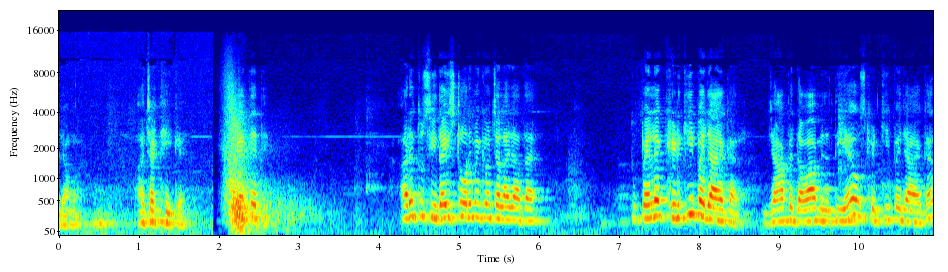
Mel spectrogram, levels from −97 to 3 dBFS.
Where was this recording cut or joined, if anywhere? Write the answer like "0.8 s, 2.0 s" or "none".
2.1 s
